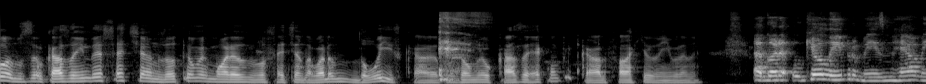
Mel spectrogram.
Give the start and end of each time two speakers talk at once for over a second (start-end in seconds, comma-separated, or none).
none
